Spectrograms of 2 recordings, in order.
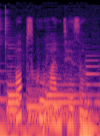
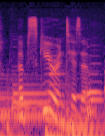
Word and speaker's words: obscurantism: Obscantism. Oh, that's obscurantism. Obscurantism.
